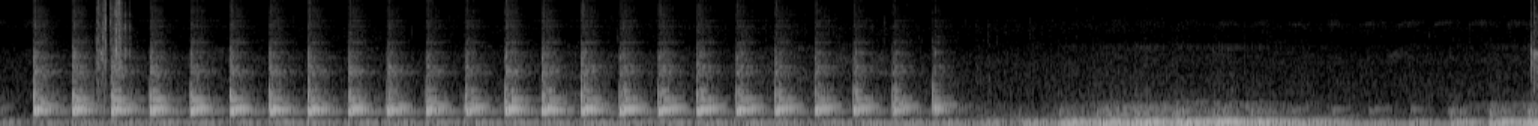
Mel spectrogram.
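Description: Balinese gamelan music: small bronze kettle gongs struck with mallets in a fast, even pulse of about four strokes a second on one pitch for about six seconds. Then a lower, denser, sustained ensemble sound swells in, with a sharp strike near the end.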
